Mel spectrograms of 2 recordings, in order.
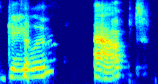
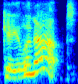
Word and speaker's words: Gaelen Abt: you and I'm just going to correct the pronunciation it's Galen apt the style Sherpa yes so just Galen apt yep nice and easy yes not easy at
